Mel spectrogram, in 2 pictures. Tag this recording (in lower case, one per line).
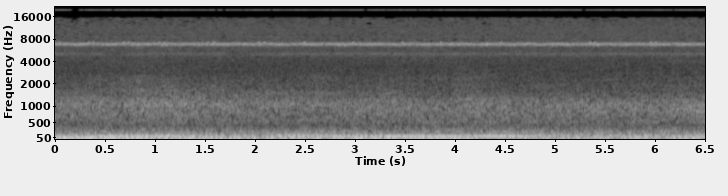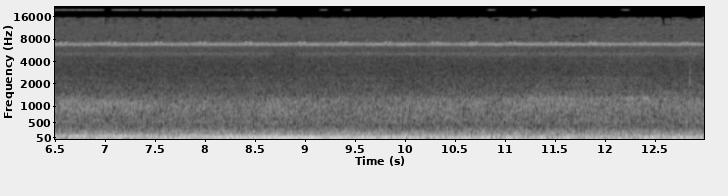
insect
wild animals
animal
